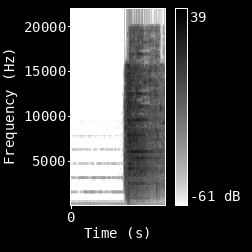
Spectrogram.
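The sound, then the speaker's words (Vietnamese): Bowls and chopsticks falling and breaking in a kitchen at night: after a faint low hum, one sudden loud crash of shattering crockery, followed by a bright clattering, tinkling tail of scattering shards. “Tiếng bát đũa đổ vỡ rơi loảng xoảng dưới bếp.”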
